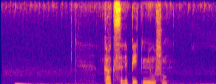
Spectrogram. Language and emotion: Russian, neutral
